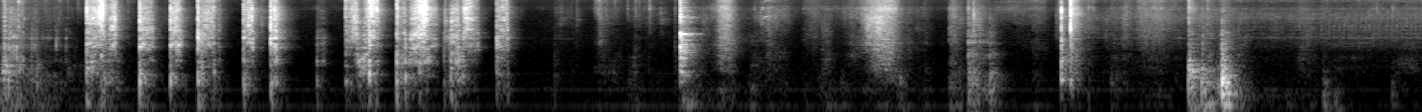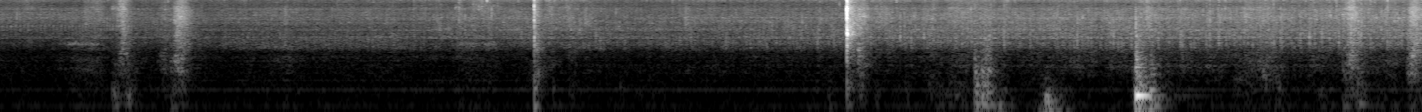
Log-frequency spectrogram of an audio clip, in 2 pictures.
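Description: Diced potatoes, onions and green peppers landing in a hot oiled nonstick skillet and being spread with a spatula: a quick run of clatters and scrapes for the first few seconds, and a few more knocks after that. A steady frying sizzle follows and slowly grows louder, with a couple of knocks against the pan near the end.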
